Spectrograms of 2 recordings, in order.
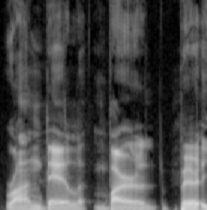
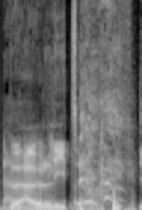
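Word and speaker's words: Ron del Barrilito: Rondel Barrilito. You want to roll your R, but I can't do it. Barrilito.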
